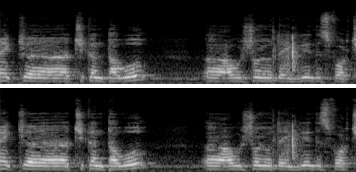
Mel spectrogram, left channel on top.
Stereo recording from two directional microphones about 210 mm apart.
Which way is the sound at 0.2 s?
55° right (ahead or behind).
